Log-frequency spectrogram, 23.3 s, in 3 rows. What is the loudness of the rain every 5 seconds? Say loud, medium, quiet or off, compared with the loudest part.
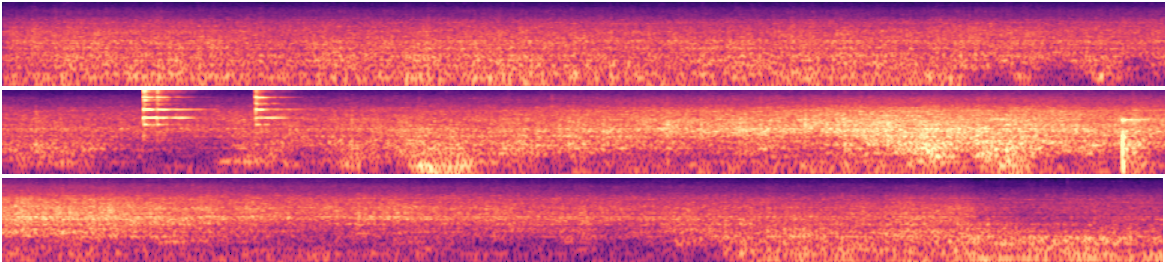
medium, medium, loud, medium, medium.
